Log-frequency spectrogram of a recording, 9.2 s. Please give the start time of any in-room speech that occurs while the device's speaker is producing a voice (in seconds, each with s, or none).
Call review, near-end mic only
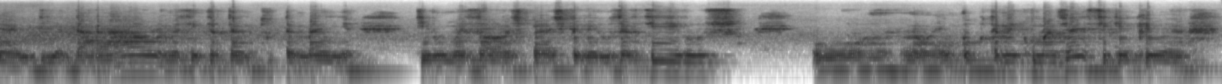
none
